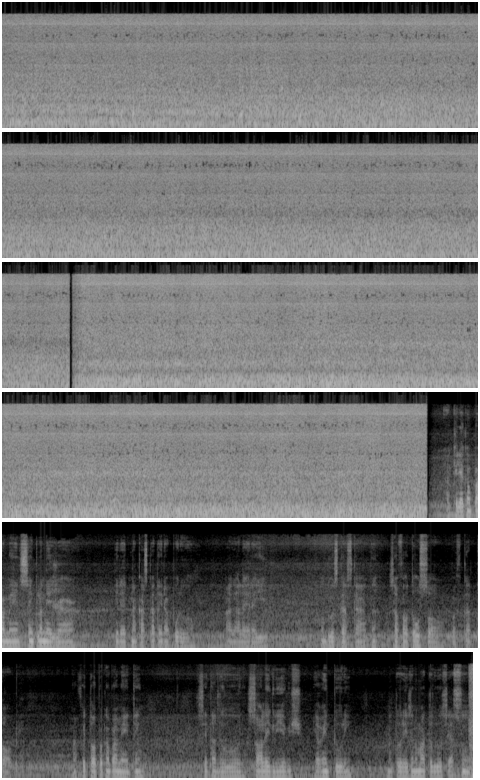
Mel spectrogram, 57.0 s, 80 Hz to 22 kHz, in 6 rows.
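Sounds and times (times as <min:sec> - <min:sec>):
waterfall rushing: 0:00.0 - 0:37.1.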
